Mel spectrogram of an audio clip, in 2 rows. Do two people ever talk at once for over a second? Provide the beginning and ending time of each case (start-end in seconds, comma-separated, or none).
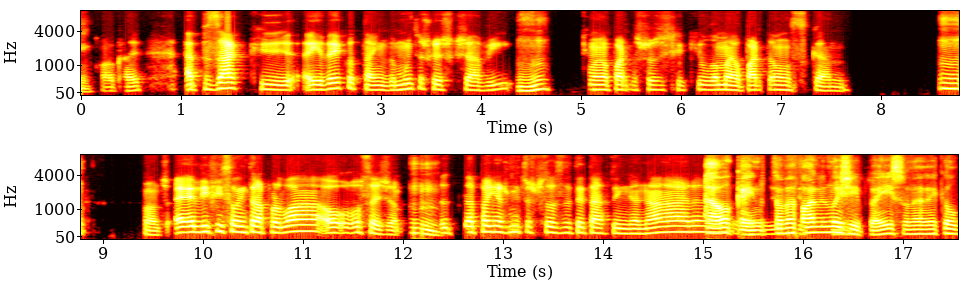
15.0-16.5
